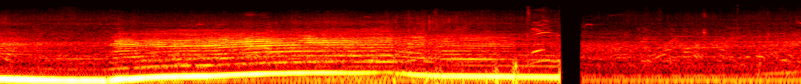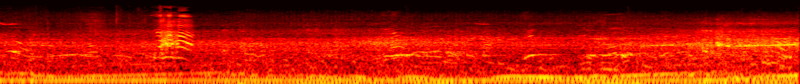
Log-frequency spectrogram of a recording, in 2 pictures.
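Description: A rally car engine roars loudly, its pitch rising and falling as the car speeds past.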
